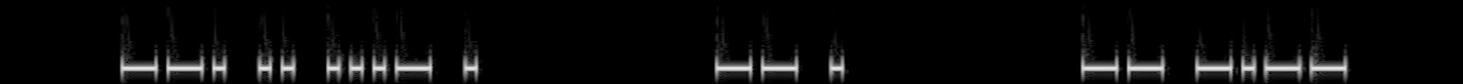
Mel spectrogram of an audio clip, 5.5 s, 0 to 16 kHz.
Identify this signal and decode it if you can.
Morse code, heard as a keyed tone, about 28 wpm, 700 Hz. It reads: GIVE ME MY
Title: 3x Word-Spacing - Sentences from Top 200 Words - 28wpm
